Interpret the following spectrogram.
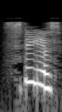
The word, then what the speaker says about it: tzniut: The term tzniut, Ashkenazi pronunciation, tzniut, modesty, or privacy, is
